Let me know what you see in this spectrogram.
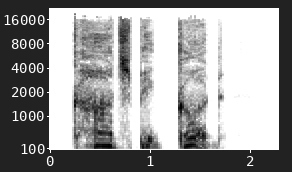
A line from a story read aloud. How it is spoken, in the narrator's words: he said in a choked voice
